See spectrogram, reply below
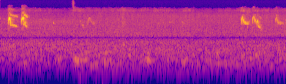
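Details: Wild Japanese white-eye filmed with a compact camera during a walk: two quick high, thin chirps at the start, near-silence in between, then two more sharp chirps and a softer one near the end.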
